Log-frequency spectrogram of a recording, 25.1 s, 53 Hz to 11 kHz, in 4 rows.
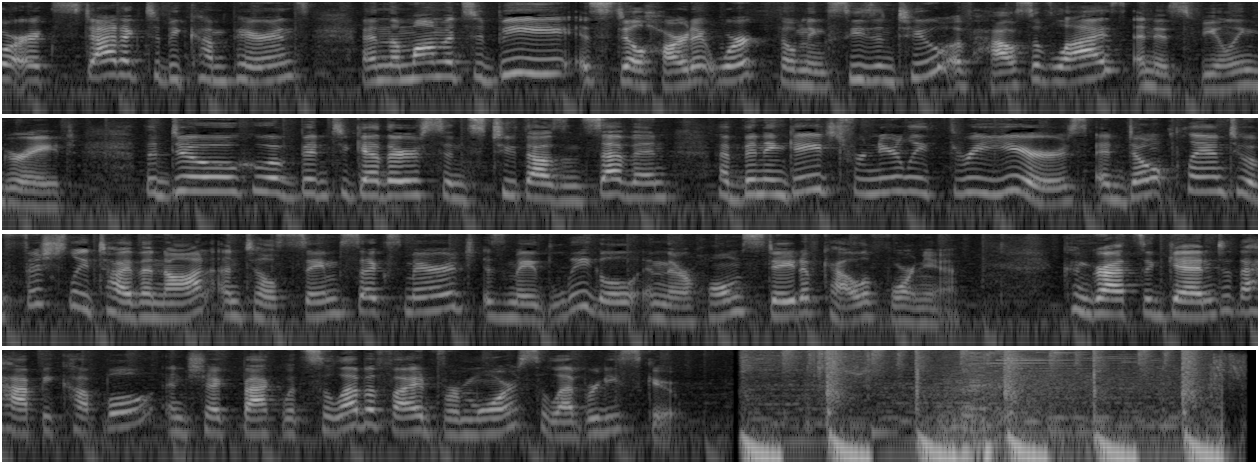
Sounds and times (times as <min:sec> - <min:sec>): Speech: 0:00.0 - 0:22.3
Music: 0:00.0 - 0:25.1.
